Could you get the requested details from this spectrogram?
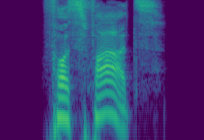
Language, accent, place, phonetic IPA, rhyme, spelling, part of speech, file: German, Germany, Berlin, [fɔsˈfaːt͡s], -aːt͡s, Phosphats, noun, De-Phosphats.ogg
- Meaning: genitive singular of Phosphat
